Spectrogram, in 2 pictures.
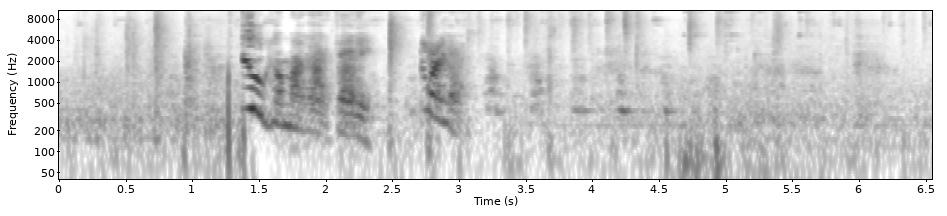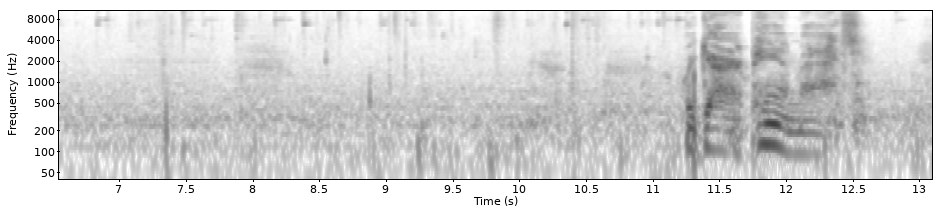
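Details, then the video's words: Two pet dogs, a German Shepherd and a Dachshund, squabble over a food bowl indoors. Harsh bursts of dog noise come near the start and again near the end, with a man talking through most of the recording. "Dog Bowl Wars"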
